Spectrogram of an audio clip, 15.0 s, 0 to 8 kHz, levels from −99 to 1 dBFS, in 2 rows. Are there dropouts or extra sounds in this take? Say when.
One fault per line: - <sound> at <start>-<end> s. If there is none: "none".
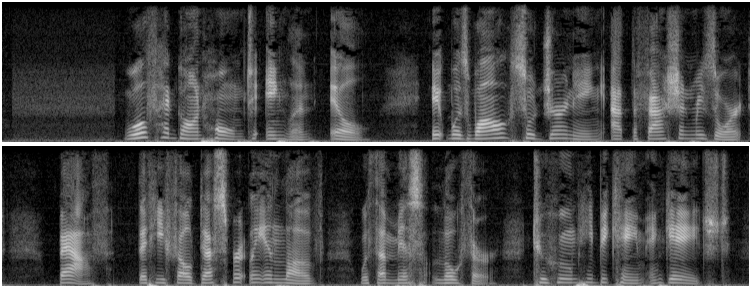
none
